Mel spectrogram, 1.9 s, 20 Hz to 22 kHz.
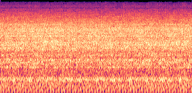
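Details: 2012 BMW X5 diesel, M57 engine, after EGR cooler repair: smooth, even diesel clatter at steady idle with a little turbo whistle, no hunting or misfire, no fault codes.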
